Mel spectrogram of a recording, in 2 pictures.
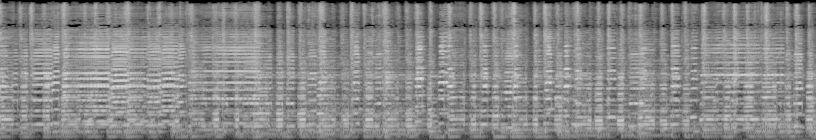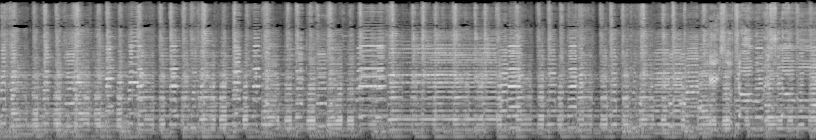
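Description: Instrumental chamamé: an accordion playing a lively melody over steady acoustic guitar strumming, with no singing.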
